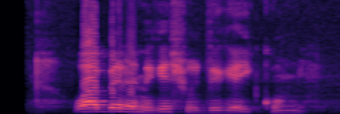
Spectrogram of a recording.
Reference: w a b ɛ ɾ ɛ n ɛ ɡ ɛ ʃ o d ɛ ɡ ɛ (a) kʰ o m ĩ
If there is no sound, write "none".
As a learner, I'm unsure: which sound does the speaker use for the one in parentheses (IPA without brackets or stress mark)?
i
